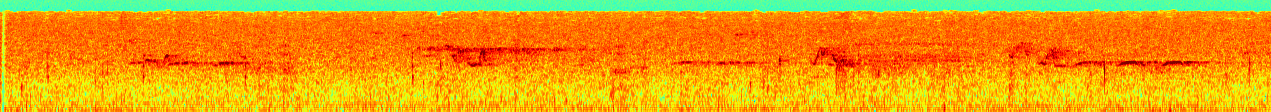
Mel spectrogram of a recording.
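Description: Birds calling: a scattering of high, thin whistled notes, several held for about half a second and some ending in a quick upward flick, over a low steady outdoor rumble.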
